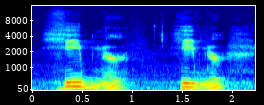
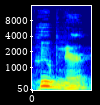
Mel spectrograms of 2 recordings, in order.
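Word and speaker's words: Huebner: your nose so don't do it it is pronounced heer heer and I've heard A variation of Huer but not whatever else that other stuff is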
